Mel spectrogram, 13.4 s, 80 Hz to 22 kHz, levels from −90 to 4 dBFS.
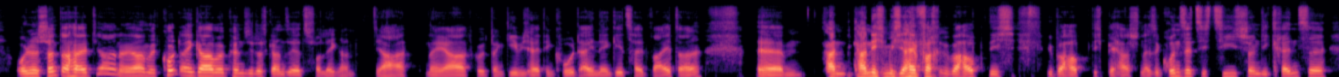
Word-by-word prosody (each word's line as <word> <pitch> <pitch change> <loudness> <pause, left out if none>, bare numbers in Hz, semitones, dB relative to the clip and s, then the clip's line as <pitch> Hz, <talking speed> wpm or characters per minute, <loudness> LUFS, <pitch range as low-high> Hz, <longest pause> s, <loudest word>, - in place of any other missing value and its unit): Und 140 +2 +2
dann 150 - +4
stand 190 +2 +2
da 170 - +7
halt: 170 0 +4
„Ja, 135 -1 -2
na 90 - -2
ja, 90 +1 +4
mit 160 -1 -6
Codeeingabe 180 -6 +5
können 155 -2 -4
Sie 140 - -8
das 135 -1 -5
Ganze 125 -2 -2
jetzt 110 - -2
verlängern.“ 90 -1 -9 0.2
Ja, 90 0 -3 0.2
na 95 -2 -7
ja, 95 +1 0
gut, 105 - -10
dann 95 - -10
gebe 105 0 -8
ich 100 - -11
halt 100 - -3
den 100 -2 -16
Code 105 +5 -7
ein, 105 - -2
dann 100 -1 -7
geht's 110 +1 -7
halt 95 - -5
weiter. - - -3 0.5
Ähm, 105 -1 +1 0.2
kann 130 +1 +4
kann 135 +4 +5
ich 160 -4 +4
mich 140 -2 +3
einfach 150 -3 +6
überhaupt 135 -1 +1
nicht 125 -2 -6 0.3
überhaupt - - -1
nicht - - -16
beherrschen. - - -7
Also, 90 +4 -8
grundsätzlich 145 +2 -3
ziehe 150 0 -8
ich 150 - -9
schon 140 -1 -3
die 130 -1 -10
Grenze 145 +1 -1
130 Hz, 220 wpm, -22 LUFS, 100-150 Hz, 0.5 s, da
